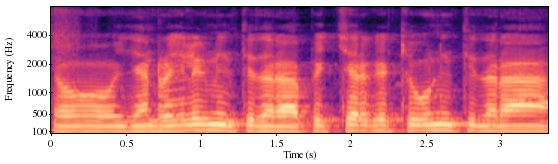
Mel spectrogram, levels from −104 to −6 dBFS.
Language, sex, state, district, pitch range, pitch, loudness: Kannada, male, Karnataka, Chamarajanagar, 115-130 Hz, 120 Hz, -16 LUFS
